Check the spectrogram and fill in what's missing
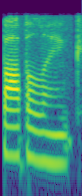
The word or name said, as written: bobolink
